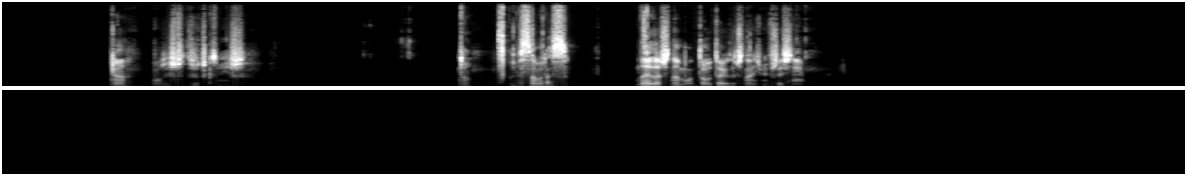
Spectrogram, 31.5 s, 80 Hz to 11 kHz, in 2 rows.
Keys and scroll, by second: 1.9 ctrl+a, 3.7 7, 4.1 Return, 13.4-14.4 typing, 15.3 Escape, 17.7-21.9 typing, 19.6 ctrl+alt+e, 22.9-24.3 typing, 23.5 ctrl+a, 26.3 shift+;, 27.5 shift+;, 28.8 shift+;.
